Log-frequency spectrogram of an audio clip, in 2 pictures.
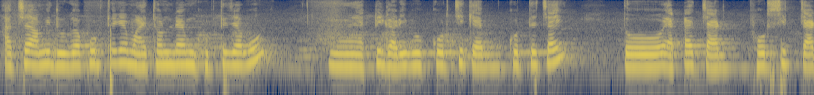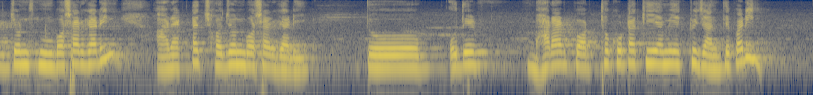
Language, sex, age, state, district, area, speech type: Bengali, female, 45-60, West Bengal, Paschim Bardhaman, urban, spontaneous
